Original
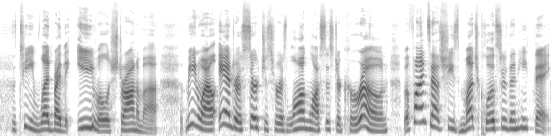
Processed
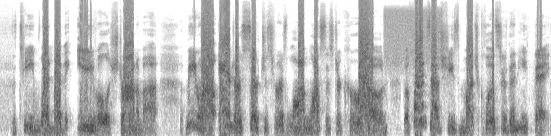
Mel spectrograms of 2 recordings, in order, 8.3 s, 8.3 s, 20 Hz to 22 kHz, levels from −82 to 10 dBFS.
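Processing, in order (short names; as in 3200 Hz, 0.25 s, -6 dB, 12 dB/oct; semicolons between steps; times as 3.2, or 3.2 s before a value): wrapped overs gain 18 dB; 5.75–6.63 band noise 3000–16000 Hz -42 dBFS; whisperiser; gain +8.5 dB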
